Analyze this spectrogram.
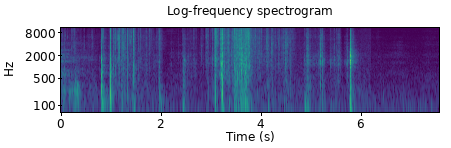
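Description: Plastic shrink wrap being slit and torn off a Blu-ray keep case, crinkling and tearing in two bursts, the second one longer, then a single sharp click.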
